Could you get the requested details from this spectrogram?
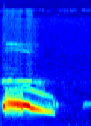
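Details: Caged decoy spotted dove with the 'thổ pha' song style, calling and challenging to fight: one rough, buzzy coo lasting under a second that slides downward and fades, then silence.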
